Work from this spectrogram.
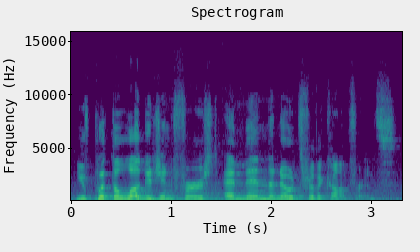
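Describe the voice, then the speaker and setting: A man's voice: a little high, wildly swooping pitch, normal speed, a bit bright, slight background noise. A man playing an arrogant, short-tempered scientist in an audio drama, sarcastic and belittling in manner. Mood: irritated, scolding.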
